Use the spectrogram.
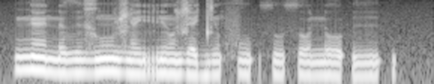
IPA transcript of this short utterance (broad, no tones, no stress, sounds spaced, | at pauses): ŋ ɛ̃ n ə ð ɨ ɣ ũ ɮ ɛ̃ rʲ õ z ɛ dʲ õ f u ʔ θ u θ o n o ʔ ɨ ʔ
